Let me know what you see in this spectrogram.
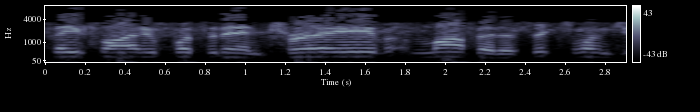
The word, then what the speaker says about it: Treve: T-R-E-V-E. That's how you spell his first name. I'm pronouncing it Trave.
